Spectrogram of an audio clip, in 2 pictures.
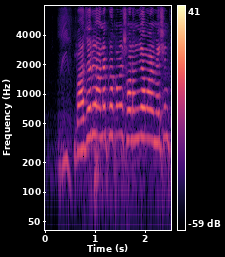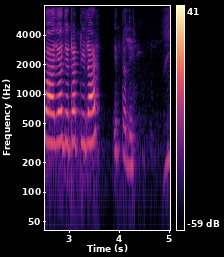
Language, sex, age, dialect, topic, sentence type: Bengali, female, 18-24, Northern/Varendri, agriculture, statement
